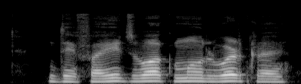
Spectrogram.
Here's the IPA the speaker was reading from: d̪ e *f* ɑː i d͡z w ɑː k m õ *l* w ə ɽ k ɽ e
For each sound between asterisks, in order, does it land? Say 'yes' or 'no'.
yes, yes

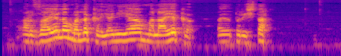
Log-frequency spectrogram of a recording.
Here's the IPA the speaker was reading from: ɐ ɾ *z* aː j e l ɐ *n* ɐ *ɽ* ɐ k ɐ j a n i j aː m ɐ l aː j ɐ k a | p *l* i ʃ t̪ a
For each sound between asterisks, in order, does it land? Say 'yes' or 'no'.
yes, no, no, no

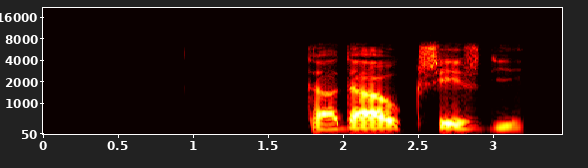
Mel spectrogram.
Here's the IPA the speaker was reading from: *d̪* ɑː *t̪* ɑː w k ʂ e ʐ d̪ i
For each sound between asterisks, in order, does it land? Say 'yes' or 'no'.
no, no

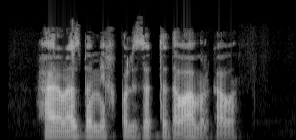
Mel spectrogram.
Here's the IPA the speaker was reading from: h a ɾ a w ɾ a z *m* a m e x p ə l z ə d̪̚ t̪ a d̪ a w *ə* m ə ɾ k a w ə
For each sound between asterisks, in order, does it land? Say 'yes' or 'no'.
no, no

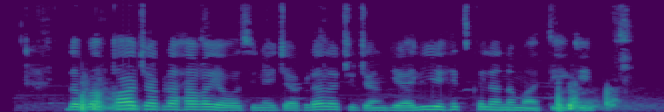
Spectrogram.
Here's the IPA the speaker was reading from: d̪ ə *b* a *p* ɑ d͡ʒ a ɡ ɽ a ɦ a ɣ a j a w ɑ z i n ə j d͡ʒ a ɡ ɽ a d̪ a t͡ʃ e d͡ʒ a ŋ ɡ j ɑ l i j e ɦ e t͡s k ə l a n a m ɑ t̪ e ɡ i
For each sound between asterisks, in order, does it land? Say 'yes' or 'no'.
yes, no

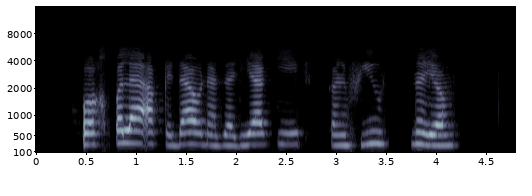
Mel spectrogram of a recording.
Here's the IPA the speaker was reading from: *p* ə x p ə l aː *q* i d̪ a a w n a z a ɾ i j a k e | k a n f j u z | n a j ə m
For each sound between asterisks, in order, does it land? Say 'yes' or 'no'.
yes, yes

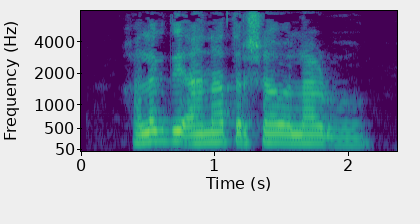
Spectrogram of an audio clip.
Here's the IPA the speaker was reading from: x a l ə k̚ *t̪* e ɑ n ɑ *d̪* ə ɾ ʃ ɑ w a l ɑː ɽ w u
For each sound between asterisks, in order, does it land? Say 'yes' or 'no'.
no, no

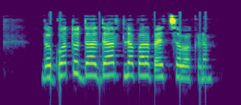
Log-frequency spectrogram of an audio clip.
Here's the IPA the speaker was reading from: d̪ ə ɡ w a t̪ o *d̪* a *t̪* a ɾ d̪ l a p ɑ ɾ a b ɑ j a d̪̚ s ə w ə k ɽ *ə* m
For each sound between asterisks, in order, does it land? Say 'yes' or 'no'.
yes, no, yes

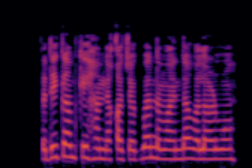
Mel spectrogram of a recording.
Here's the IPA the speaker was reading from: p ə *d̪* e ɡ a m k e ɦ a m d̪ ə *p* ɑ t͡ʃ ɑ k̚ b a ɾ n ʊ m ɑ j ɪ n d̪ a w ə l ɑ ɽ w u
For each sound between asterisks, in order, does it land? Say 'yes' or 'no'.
yes, no

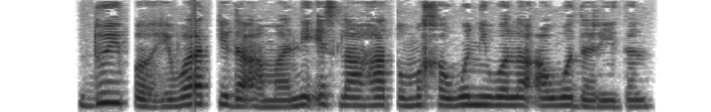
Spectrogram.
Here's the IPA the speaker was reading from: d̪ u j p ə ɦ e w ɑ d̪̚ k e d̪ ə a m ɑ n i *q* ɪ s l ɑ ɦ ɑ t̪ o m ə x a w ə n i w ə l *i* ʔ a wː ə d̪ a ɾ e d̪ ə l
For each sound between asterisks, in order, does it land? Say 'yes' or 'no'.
no, no

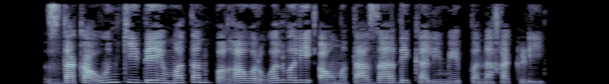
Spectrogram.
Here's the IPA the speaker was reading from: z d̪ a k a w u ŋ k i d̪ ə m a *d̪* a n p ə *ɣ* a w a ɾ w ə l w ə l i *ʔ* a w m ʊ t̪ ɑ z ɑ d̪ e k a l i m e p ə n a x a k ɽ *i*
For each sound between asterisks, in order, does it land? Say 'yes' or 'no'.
no, yes, yes, yes

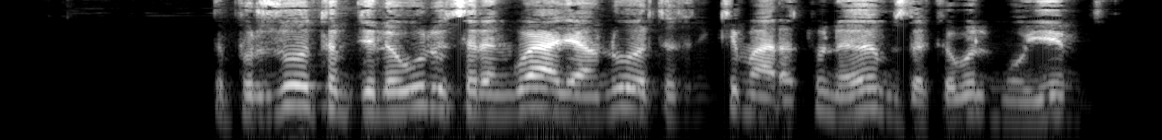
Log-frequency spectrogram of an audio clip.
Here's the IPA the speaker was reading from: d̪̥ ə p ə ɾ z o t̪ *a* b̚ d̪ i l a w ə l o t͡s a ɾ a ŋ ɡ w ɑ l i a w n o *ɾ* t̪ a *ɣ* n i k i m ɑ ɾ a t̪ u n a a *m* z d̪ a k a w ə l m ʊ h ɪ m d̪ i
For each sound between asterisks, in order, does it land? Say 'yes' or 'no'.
yes, yes, no, yes

